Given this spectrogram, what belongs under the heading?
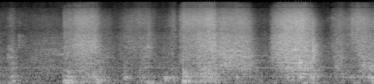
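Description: Wallpaper is pressed and smoothed onto a wall by hand in a very small room, heard as soft, close rubbing swishes that come in a few broad, rhythmic sweeps.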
